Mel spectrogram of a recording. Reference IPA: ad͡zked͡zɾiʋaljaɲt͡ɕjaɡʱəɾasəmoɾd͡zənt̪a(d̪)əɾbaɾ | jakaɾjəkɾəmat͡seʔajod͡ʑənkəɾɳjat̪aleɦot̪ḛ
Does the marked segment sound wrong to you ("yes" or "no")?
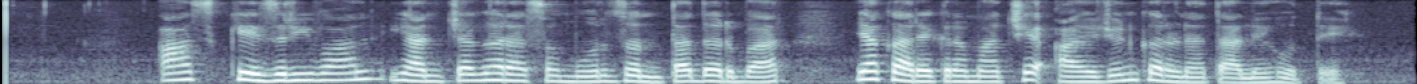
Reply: no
